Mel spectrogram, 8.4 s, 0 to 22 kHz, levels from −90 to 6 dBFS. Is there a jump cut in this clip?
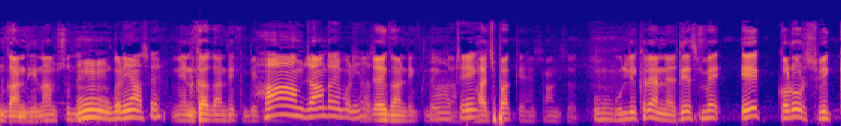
yes; 1 cut; at 6.8 s

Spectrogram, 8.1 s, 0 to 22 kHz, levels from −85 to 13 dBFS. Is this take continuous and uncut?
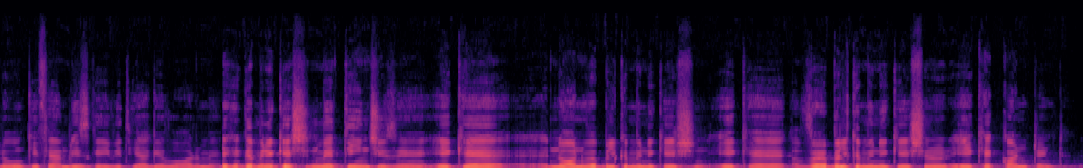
no; 2 cuts; at 1.6 s, 6.0 s

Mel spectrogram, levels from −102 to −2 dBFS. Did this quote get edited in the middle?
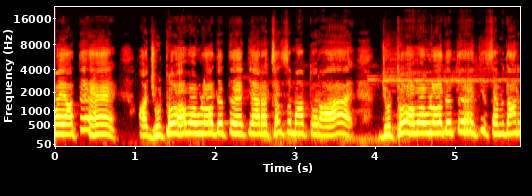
no; 0 cuts

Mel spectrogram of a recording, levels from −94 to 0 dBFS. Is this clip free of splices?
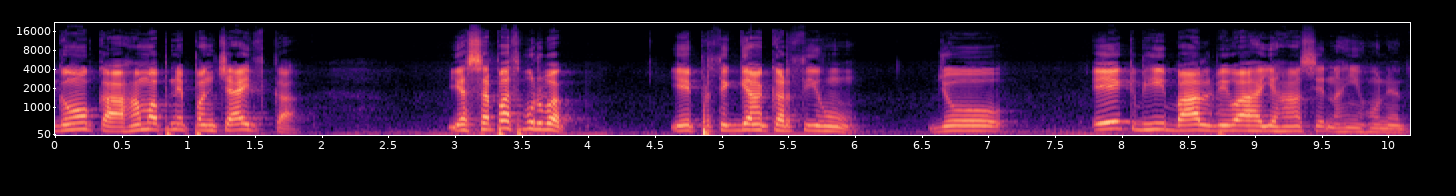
yes; 0 cuts

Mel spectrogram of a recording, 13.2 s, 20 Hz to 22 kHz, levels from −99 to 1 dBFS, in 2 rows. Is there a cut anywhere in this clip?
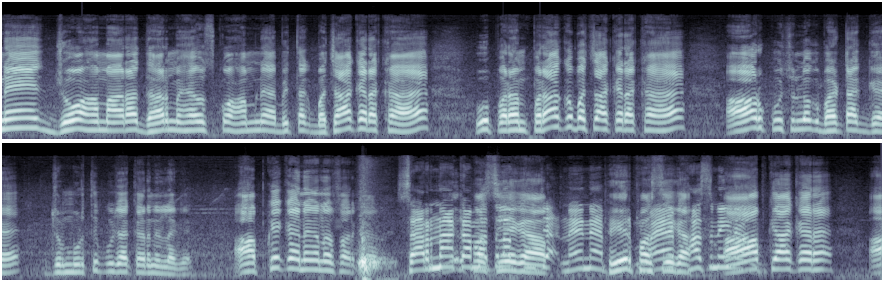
yes; 1 cut; at 9.3 s

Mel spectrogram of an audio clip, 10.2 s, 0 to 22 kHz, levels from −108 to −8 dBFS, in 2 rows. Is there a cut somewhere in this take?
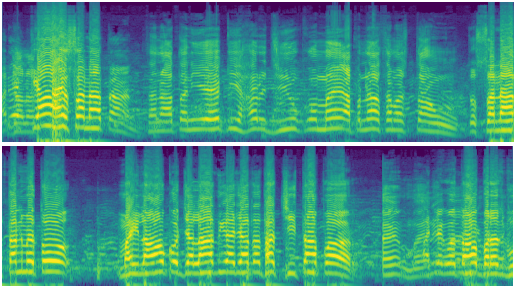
yes; 1 cut; at 8.8 s

